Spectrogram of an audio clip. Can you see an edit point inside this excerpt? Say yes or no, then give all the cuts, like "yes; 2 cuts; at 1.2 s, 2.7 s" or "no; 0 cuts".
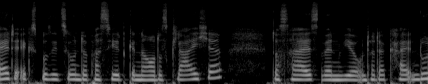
yes; 1 cut; at 3.2 s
